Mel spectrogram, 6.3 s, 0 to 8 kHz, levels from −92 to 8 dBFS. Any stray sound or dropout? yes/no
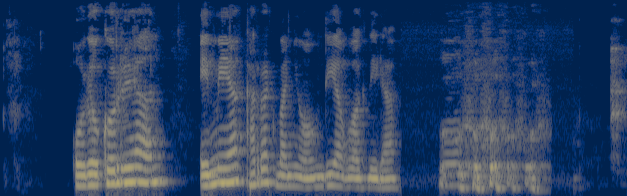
yes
